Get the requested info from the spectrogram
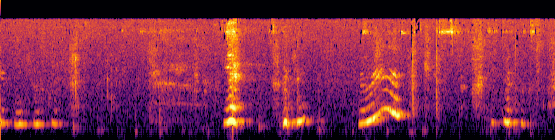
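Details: An excited Maltese dog playing indoors, treating its owner's put-up hair as a toy. It gives short whiny yips, then a rising, wavering whimper near the middle and a final brief whine.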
